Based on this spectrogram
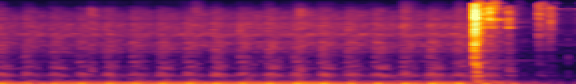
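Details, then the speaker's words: Mercedes Sprinter cranks but won't start: steady starter churning at about four beats a second and the rev counter stays still. Engine light is on. Owner suspects an undetected short to ground. "I'm gonna crank it look at the revs they stand still"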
